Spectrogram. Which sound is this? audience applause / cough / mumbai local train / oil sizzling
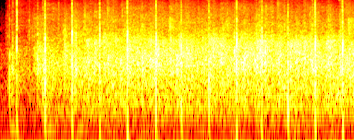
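audience applause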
